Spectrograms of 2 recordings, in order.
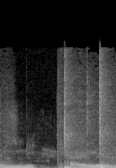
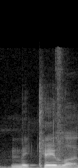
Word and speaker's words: Mikaela: Hi Mikaelu, welcome. So I don't have time to read your name, I might have said it wrong. Mikaela, not Mikaelu, bro, I'm stupid, my bad.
